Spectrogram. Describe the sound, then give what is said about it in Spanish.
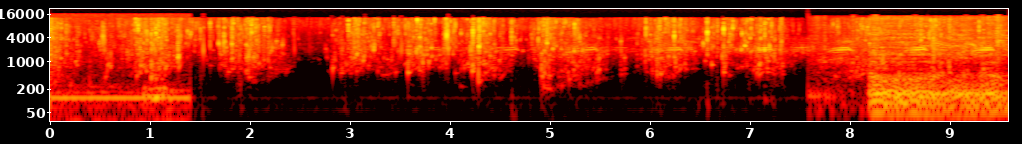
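Water pours and splashes in uneven, bubbling bursts for several seconds, fairly loud, ending in a steady, louder rush of noise. “¡Esto es agua!”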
